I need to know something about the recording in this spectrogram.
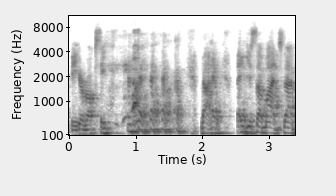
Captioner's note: laughing loudly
